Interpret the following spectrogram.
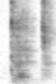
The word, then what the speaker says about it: debt: Artinya debt, debt, debt, debt, debt, debt, debt, ya. Kalau misalkan ayah itu pakai D, dad, d. Ini kalau T, dad, ya.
